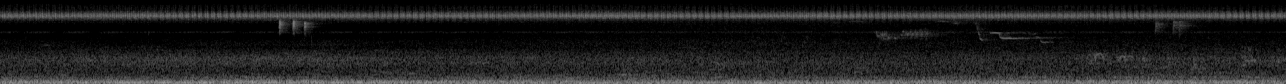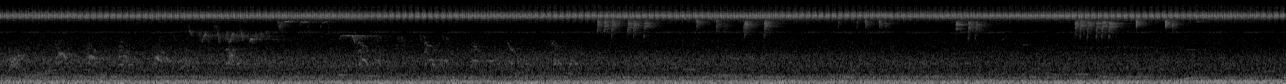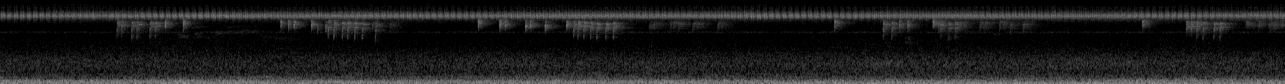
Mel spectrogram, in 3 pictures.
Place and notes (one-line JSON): {"title": "chemin du golf, Viviers-du-Lac, France - ambiance du soir", "date": "2022-06-17 22:00:00", "description": "Chemin du Golf stridulations d'insectes cliquetis de rouges_gorges das la pénombre. Circulation en arrière plan, léger vent de nord.", "latitude": "45.66", "longitude": "5.90", "altitude": "275", "timezone": "Europe/Paris"}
